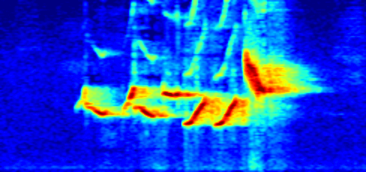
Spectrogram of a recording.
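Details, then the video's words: A slate-colored seedeater gives a brief high song of quick, thin whistles that dip and rise in connected sweeps, ending on a strong buzzy upward note. There is no background noise. "Coleiro ardeziaco"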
